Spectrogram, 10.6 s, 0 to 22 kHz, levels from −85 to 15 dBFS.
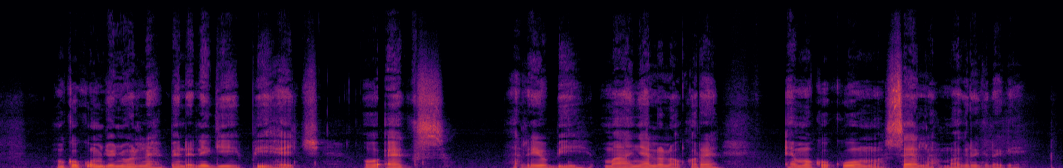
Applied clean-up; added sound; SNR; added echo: none; none; none; none.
